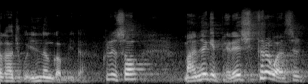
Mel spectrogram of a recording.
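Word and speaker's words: בראשית: 그래서이 배자가 들어갔는데 이걸 전치사라고 그러는데 이게 이제 베레시트도 그렇습니다. 원래는 그냥 레시트 이렇게 읽어요. 보통은 기본형이거 그래요. 근데 전체는 베레시트라고 읽습니다.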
